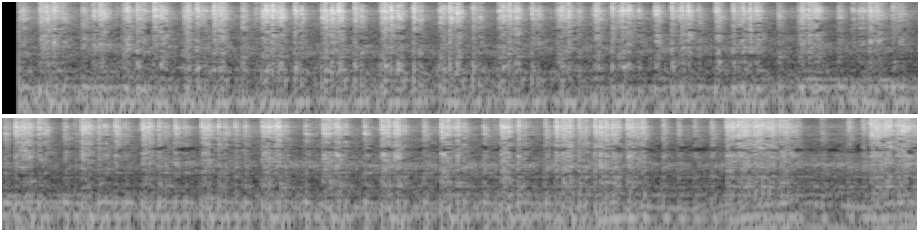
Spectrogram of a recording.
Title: still got exhaust leaks. dammit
